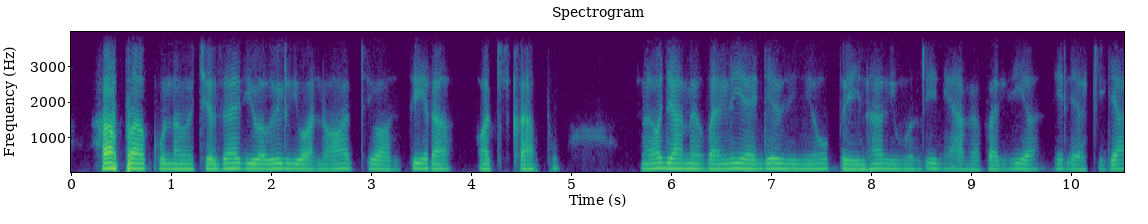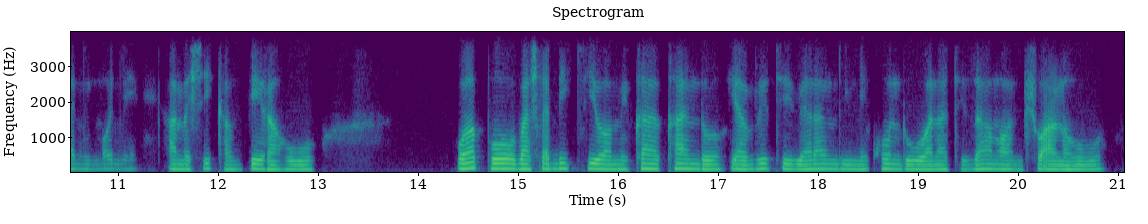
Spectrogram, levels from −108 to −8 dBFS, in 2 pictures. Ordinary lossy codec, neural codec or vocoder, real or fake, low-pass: Opus, 32 kbps; codec, 16 kHz, 1 kbps, FunCodec, trained on LibriTTS, 50 frames a second; fake; 3.6 kHz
